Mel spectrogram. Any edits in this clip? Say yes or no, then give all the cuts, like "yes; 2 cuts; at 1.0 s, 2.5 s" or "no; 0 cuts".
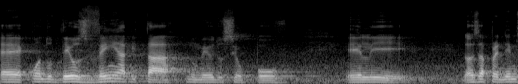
no; 0 cuts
